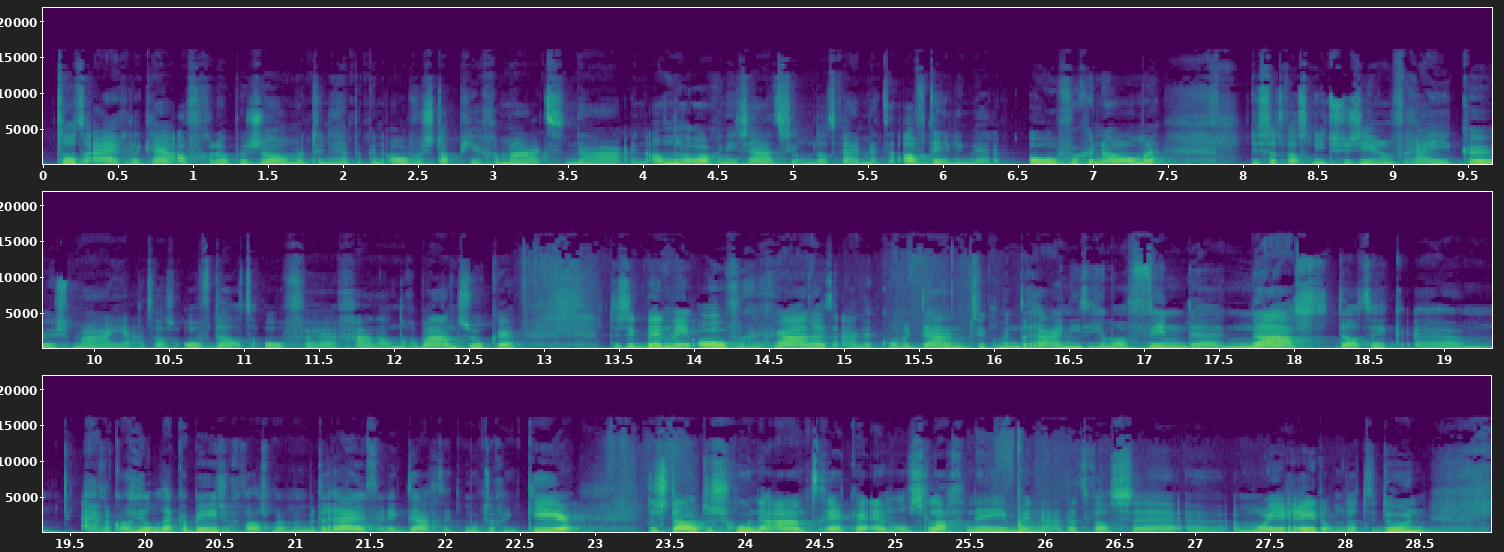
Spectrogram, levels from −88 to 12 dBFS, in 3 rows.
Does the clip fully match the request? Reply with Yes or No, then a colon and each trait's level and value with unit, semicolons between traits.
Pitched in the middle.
Yes: medium, 170 Hz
